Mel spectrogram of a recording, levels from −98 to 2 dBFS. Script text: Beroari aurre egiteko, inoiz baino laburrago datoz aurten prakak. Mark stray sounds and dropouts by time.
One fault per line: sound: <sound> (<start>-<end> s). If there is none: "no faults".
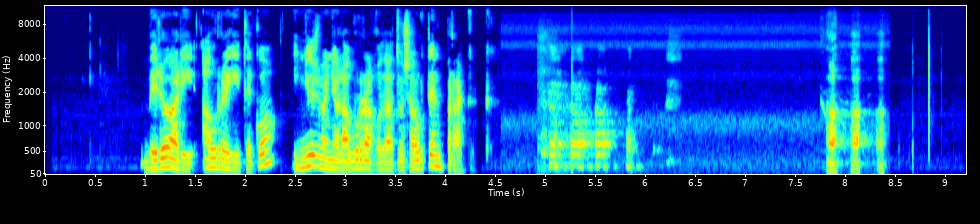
sound: laugh (4.9-6.4 s)
sound: laugh (7.8-8.4 s)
